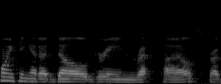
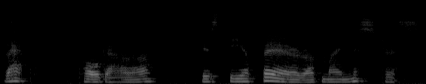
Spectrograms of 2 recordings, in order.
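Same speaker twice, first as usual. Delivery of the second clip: sibilant hushed hissing whisper; 5 dB quieter than usual. Narrator reads a snake's reply to Polgara: sibilant whisper. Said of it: "in a voice that was a sibilant whisper".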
